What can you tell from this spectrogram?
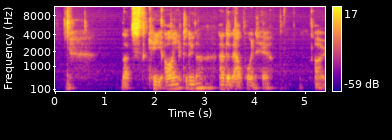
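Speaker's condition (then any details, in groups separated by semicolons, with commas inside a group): No condition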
